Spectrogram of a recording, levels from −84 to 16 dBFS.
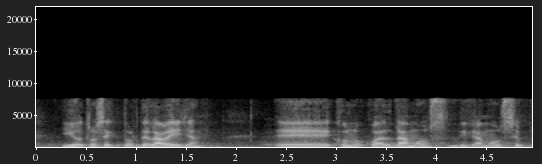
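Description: Nothing here stands out as a problem: the audio simply has the usual call-path character, with nothing above about 8 kHz, which fits a wideband call codec like G.722.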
